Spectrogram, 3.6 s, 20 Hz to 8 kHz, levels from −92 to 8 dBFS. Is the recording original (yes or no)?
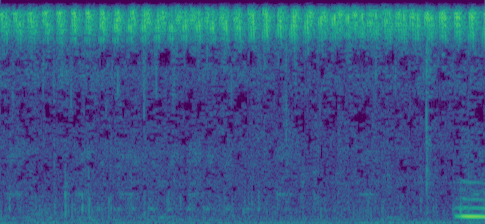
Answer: yes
